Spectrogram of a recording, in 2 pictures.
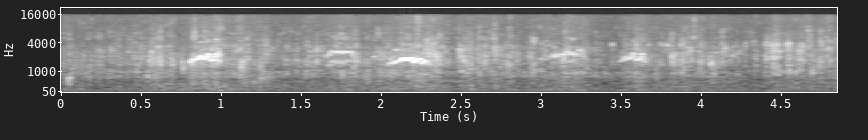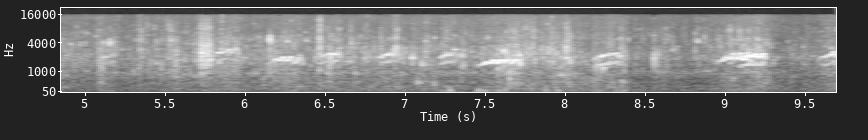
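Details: Muscovy ducks, group on day 52, utter short rising whistled peeps spaced roughly a second or more apart, with a constant trickling background.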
